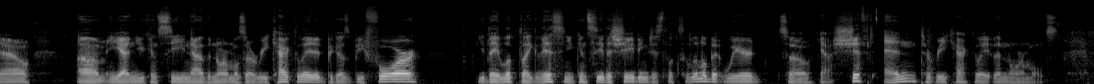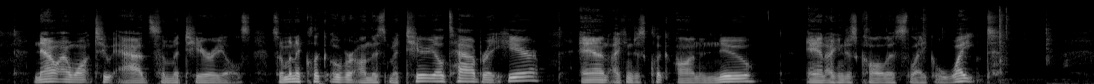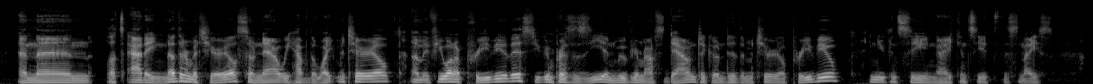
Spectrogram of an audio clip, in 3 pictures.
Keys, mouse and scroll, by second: 0.1-2.4 shift+middle drag, 2.4 scroll up 1, 2.4 middle click, 2.7 Tab, 3.7 ctrl+z, 3.9 ctrl+z, 4.2 ctrl+z, 4.7 Tab, 5.8 scroll down 2, 6.0-6.8 middle drag, 6.8 Tab, 7.0 a, 7.1 a, 8.7 shift+n, 9.1 Tab, 9.3 scroll up 1, 10.0-10.3 scroll up 1, 10.3 middle drag, 10.6-11.5 scroll up 1, 11.5-12.1 scroll up 1, 12.1 scroll down 2, 18.1-22.9 drag, 22.9 ctrl+s, 25.0-28.2 scroll down 1, 28.2 z, 28.8 z, 29.9 z, 31.1-32.8 middle drag.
